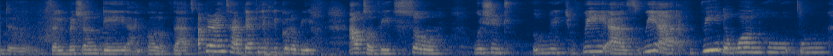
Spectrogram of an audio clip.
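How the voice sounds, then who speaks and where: A chatty woman from Nigeria talks with her husband, reining in a loud voice and circling back on her words. She sits a little off the mic in a roomy, echoing space with a faint hiss underneath. Her pitch sits mid-range. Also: far from the mic. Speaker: vlogger co-host. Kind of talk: casual couple chat.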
